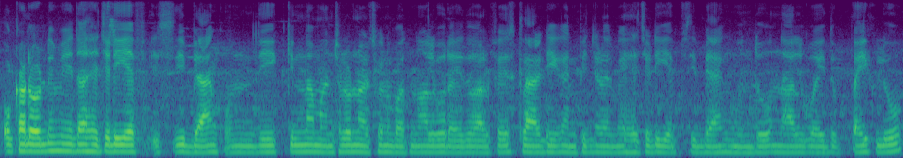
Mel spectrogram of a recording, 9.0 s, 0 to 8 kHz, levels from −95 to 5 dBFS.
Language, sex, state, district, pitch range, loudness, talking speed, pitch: Telugu, male, Andhra Pradesh, Annamaya, 115-125 Hz, -24 LUFS, 160 wpm, 120 Hz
